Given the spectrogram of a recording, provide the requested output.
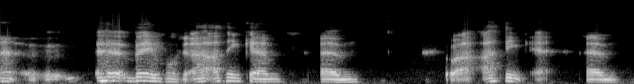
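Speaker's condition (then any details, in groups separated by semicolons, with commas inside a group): Parkinson's disease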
